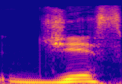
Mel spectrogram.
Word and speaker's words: GIF: And is it pronounced GIF or GIF? Looks like one of us is right. – I thought this debate was settled. I thought that GIF with a hard G had won.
